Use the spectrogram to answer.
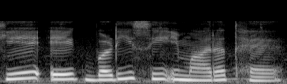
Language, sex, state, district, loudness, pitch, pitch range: Hindi, female, Assam, Kamrup Metropolitan, -12 LUFS, 225 Hz, 200-250 Hz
